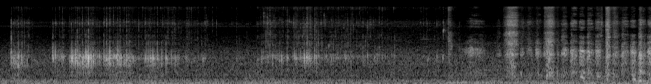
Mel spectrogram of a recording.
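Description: Water poured from a plastic bottle into a clear plastic cup, a trickling splash lasting about three seconds. Near the end come several short, sharp clicks and rustles.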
